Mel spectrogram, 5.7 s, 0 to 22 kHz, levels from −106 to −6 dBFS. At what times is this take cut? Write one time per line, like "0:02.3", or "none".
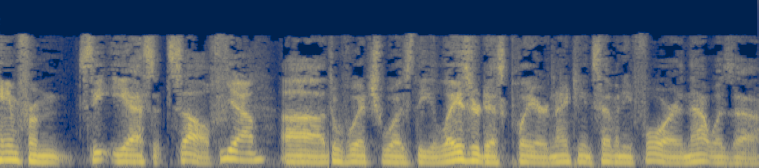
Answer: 0:02.5

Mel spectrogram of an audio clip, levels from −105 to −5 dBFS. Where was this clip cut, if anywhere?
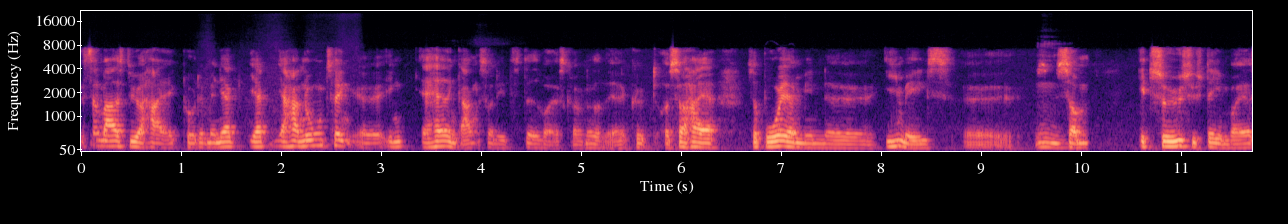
none

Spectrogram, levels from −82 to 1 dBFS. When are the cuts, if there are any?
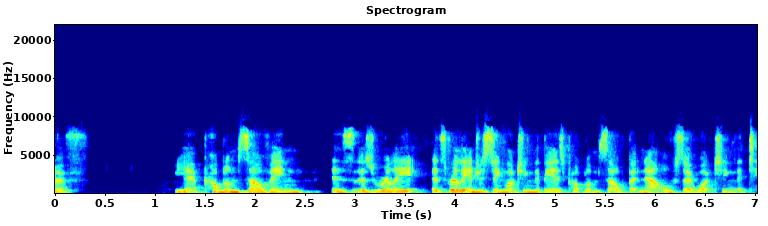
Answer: none

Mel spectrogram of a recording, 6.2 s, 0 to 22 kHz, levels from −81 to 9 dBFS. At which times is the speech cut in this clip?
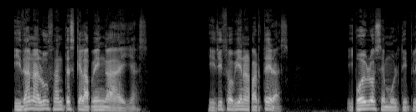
0:01.4
0:03.2
0:03.7
0:05.3

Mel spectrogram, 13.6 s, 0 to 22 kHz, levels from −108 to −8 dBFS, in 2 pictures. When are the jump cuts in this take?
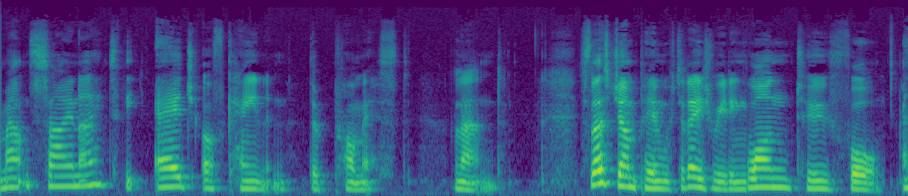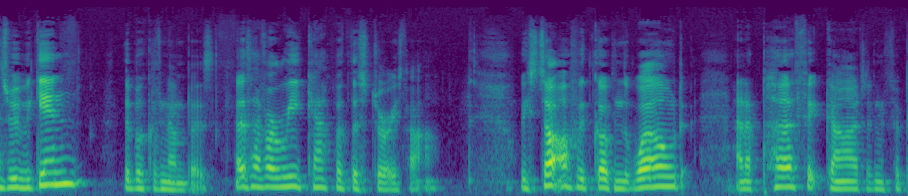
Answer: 0:05.6
0:09.8
0:11.4

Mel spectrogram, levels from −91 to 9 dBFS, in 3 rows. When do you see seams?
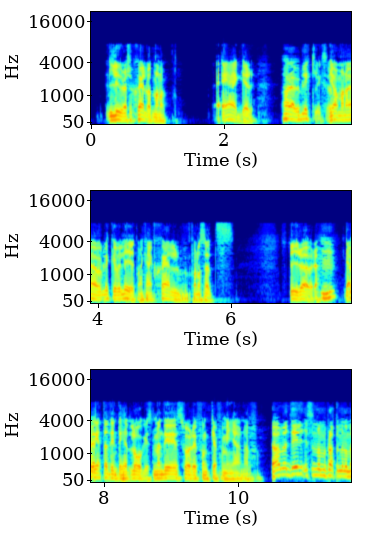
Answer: none

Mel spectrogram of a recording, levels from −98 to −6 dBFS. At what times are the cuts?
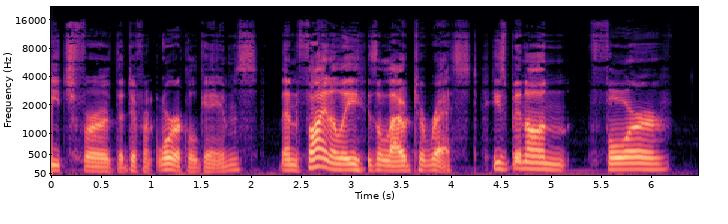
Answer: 0:02.1
0:03.1
0:04.3
0:05.3

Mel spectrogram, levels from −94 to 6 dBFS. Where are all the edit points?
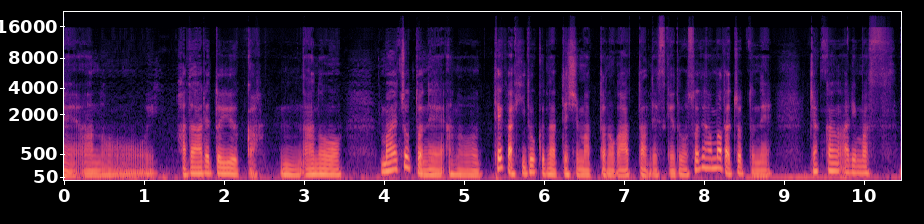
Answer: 0:01.3

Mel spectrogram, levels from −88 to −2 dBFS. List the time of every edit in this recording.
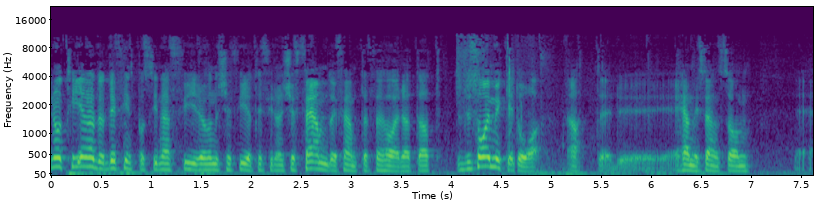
0:04.0
0:04.6

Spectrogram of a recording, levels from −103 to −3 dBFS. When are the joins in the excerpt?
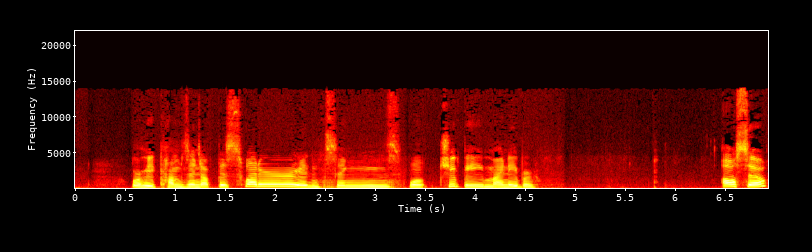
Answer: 0:01.2
0:03.3

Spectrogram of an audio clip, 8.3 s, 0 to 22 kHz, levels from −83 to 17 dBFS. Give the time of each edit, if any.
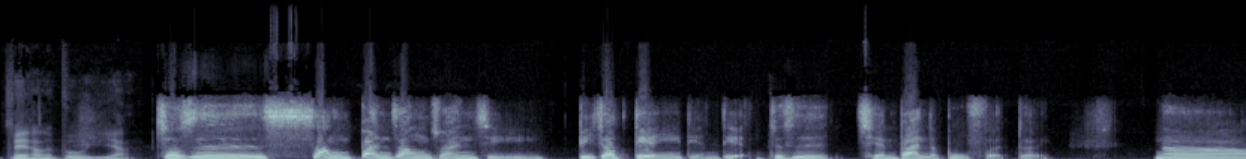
0:00.9
0:03.7
0:05.1
0:06.8

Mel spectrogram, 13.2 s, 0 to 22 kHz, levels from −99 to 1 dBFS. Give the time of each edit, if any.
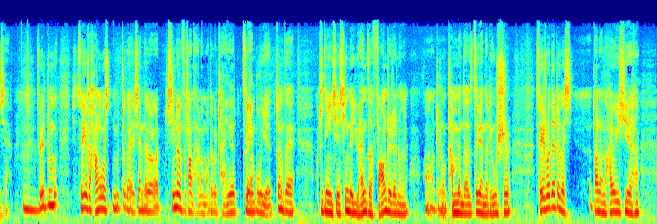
0:04.8
0:06.3

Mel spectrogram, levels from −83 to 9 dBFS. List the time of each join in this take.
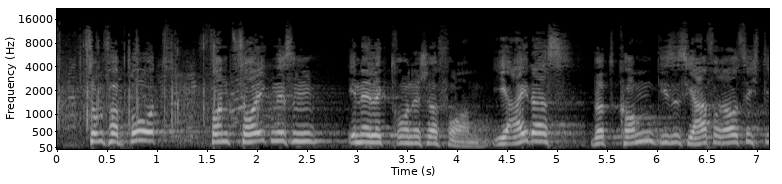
0:05.3

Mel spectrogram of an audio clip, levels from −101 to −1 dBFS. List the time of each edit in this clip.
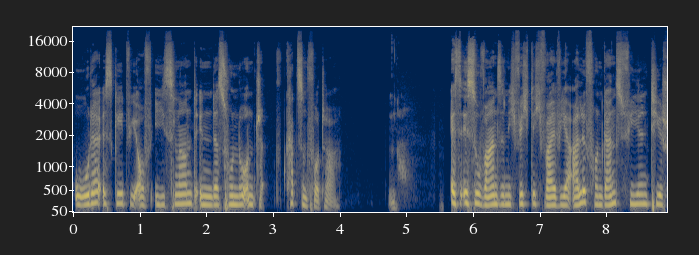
none

